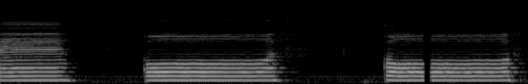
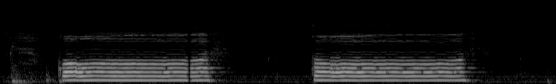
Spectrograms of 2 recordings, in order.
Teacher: نرم تالو کی طرف آپ نے اٹھانی ہے زبان کی جڑ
